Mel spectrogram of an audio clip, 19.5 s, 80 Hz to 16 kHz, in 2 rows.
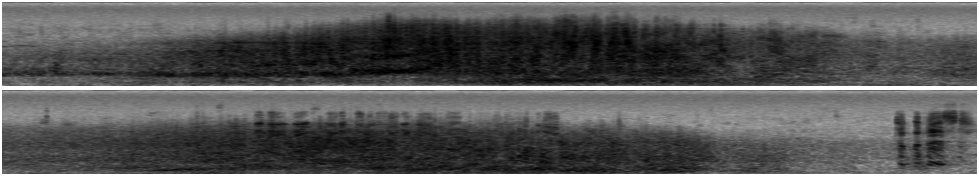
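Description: A Panavia Tornado F3 air defence jet of the RAF roars past at the 1990 RAF Abingdon airshow, a loud sustained engine rumble that swells, eases and builds again, with a commentator talking over it.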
